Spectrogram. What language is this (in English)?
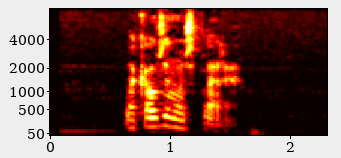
Catalan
